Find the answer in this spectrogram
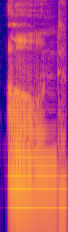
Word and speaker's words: pwned: I thought it was spelled pwned, but it's actually pronounced owned because it's just a different. Because it's like a typo.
